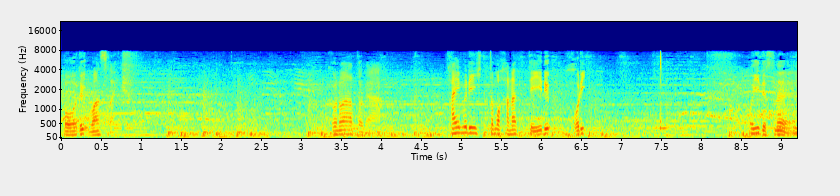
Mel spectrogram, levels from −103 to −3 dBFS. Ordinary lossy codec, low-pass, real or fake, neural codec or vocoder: none; none; real; none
